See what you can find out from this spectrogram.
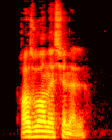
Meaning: guillotine
- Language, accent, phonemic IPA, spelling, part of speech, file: French, France, /ʁa.zwaʁ na.sjɔ.nal/, rasoir national, noun, LL-Q150 (fra)-rasoir national.wav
